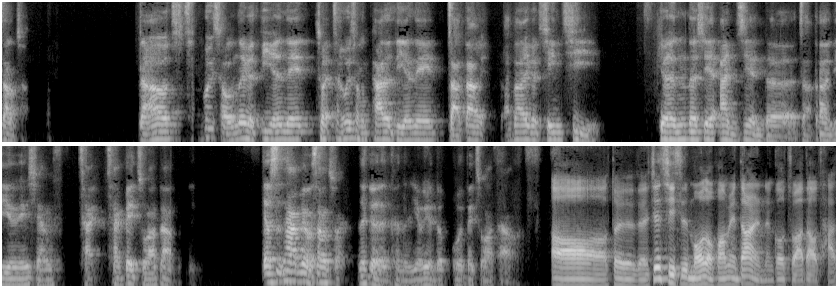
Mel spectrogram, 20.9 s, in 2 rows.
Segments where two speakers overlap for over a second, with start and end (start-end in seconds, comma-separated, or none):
none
